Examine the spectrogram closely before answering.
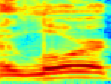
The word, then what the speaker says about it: Laura: last episode was ended with this song by Laura Cahen. I believe that's how you pronounce her name.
